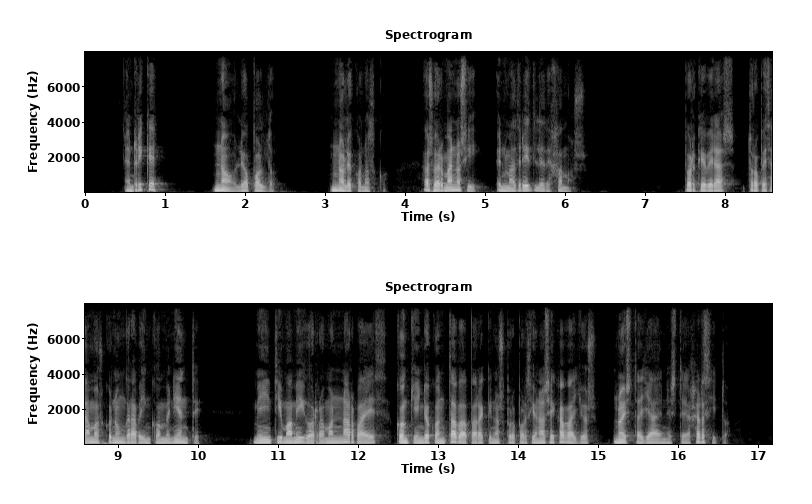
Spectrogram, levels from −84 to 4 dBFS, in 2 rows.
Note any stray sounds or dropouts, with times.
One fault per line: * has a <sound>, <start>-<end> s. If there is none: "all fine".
all fine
